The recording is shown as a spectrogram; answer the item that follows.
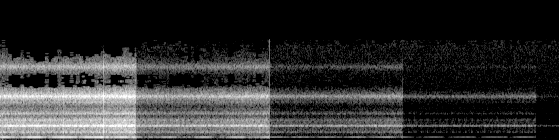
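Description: Electronic tones from a Max/MSP patch of comb filters, allpass filters and delay lines: a bright, metallic chord over a noise wash. It drops in level in steps about once a second, down to a faint lingering tone by about three seconds in.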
